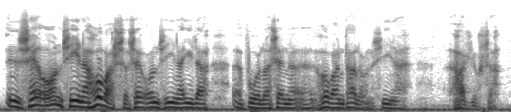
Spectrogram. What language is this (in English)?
Finnish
